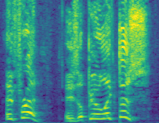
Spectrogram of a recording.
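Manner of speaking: high, bouncy Carney-style sidekick. Retold or imitated. Showing his high Barney Rubble version. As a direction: lift it up into a cheery sidekick. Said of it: "a higher version, you know, like this".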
